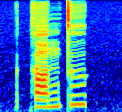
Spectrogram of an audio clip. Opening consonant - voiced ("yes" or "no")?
no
